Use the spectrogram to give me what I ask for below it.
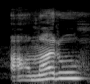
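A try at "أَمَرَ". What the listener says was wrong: امارا امارا. یہ جو زبر ہے نا، اس کو نہیں کسی صورت نہیں بدلنا. ٹھیک ہے، یہ بہت اہم چیز ہے، اس کو بدلنا ہی نہیں ہے. امارا.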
